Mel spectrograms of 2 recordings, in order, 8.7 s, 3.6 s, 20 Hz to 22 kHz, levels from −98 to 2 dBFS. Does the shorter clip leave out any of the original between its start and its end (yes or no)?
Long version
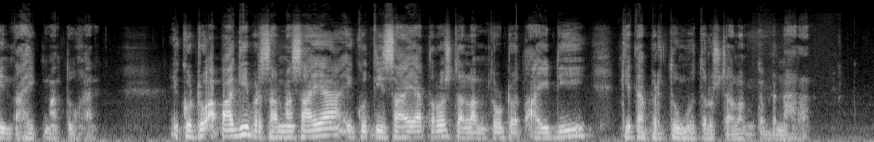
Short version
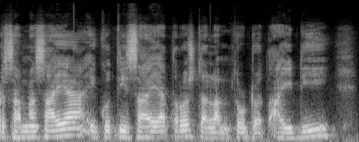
no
